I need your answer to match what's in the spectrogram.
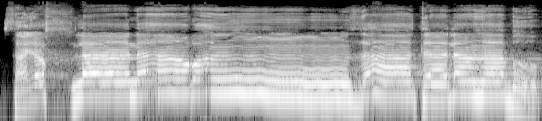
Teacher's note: لہب وقفہ کی حالت میں دو زیر کی تنوین کو یہاں جزم سے بدل دیں گے اور اس پر قلقلہ ہوگا، کیونکہ یہ با حروف قلقلہ کے 5 حرفوں میں سے ہے.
